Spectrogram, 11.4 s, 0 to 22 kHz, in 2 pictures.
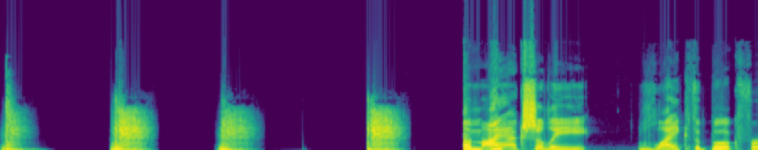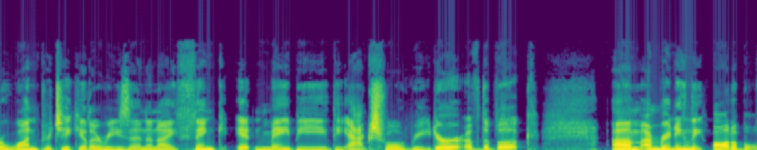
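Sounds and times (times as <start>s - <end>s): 
loud slaps: 0.0s - 2.0s, 2.7s - 3.1s
speech: 3.5s - 11.3s.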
